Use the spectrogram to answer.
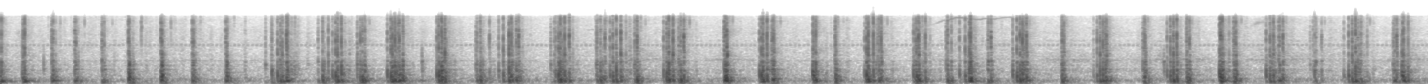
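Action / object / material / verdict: scrape / paper pages of a thick book / paper / none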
